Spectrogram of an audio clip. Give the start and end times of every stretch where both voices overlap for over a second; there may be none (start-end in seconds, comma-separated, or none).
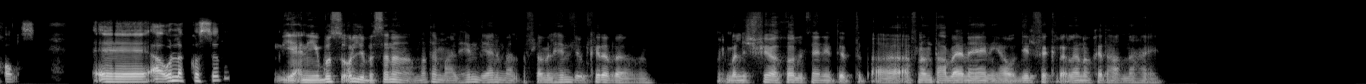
none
